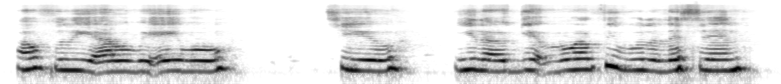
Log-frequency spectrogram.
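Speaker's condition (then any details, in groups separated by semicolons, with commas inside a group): Cerebral palsy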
